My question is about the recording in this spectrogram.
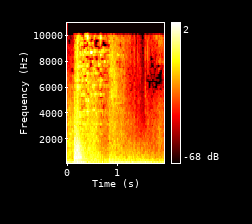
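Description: A glass bottle of ice-cold drink, still unopened, shatters in a hand: a brief bright crash at the start, then a steady wash of noise.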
